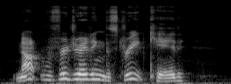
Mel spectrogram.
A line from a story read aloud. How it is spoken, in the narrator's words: Chris shouts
